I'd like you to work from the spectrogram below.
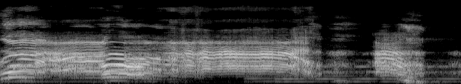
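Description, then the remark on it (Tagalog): A loud, anguished scream from a possessed person as a priest suddenly puts a rosary on them holds and wavers for about three seconds, then a brief pause leads into a shorter, strained cry that fades into a groan. No speech, just the raw voice. “Malakas itong napasigaw, Sir Kira, noong bigla itong suotan ng rosaryo ng pare. Napakalakas ng sigaw niya.”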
